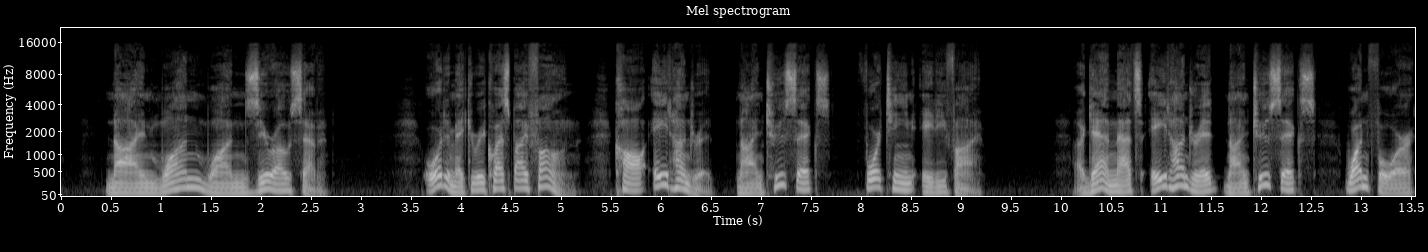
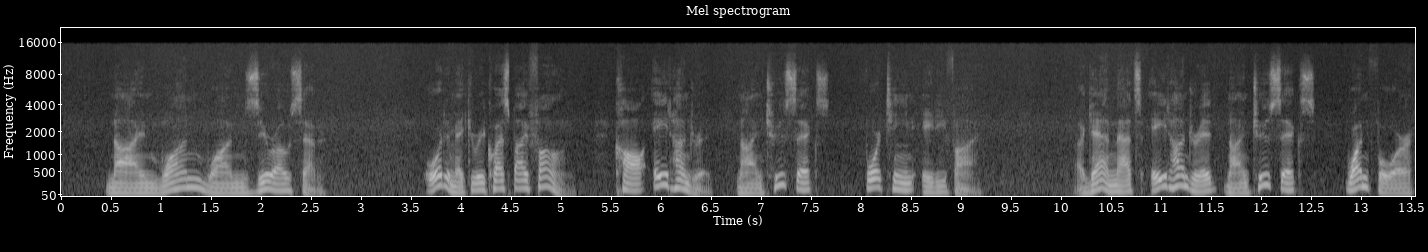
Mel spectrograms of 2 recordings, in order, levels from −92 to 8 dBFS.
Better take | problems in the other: first | hiss; noticeable; throughout; 20 dB below the speech

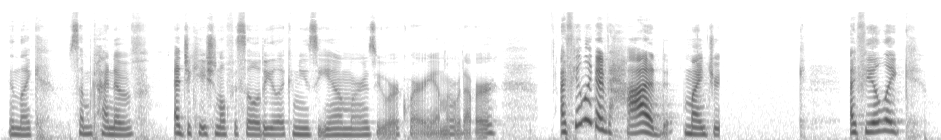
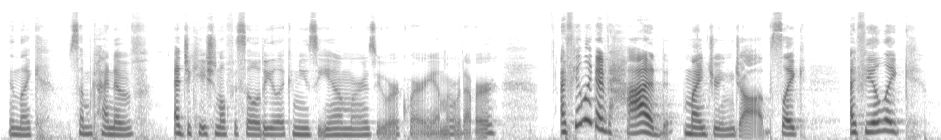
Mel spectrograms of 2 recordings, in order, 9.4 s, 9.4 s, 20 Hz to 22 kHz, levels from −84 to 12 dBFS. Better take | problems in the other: second | audio cutting out; at 7 s for 1 s

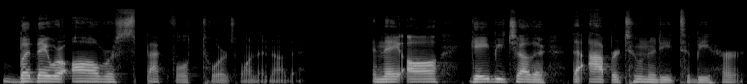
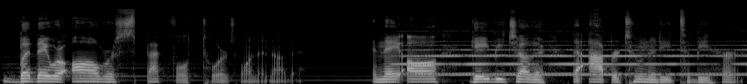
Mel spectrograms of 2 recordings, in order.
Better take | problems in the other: first | background music; loud; throughout; 6 dB below the speech

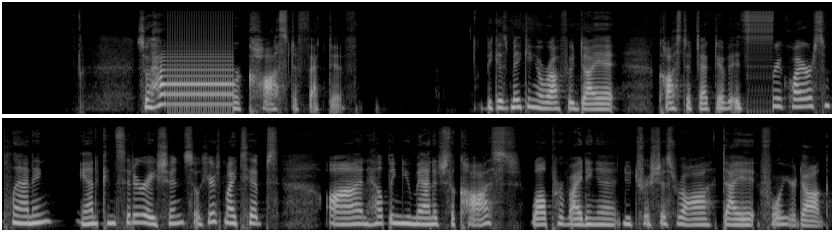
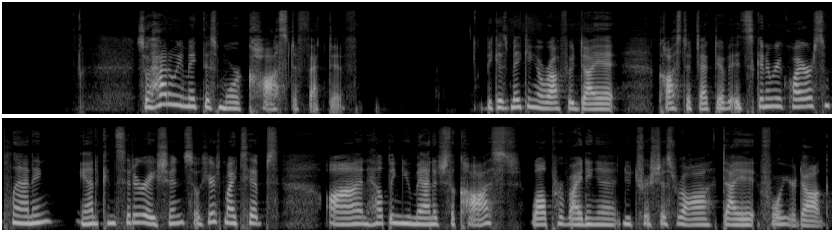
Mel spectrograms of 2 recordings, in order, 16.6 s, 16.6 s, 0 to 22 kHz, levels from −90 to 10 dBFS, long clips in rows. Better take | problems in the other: second | audio freezing; at 1.5 s for 0.5 s and at 7.5 s

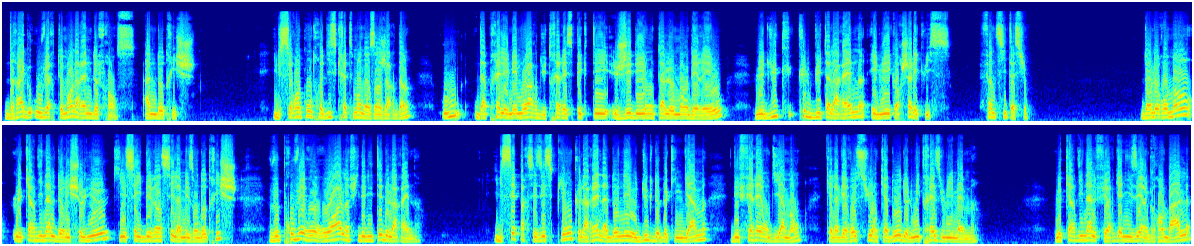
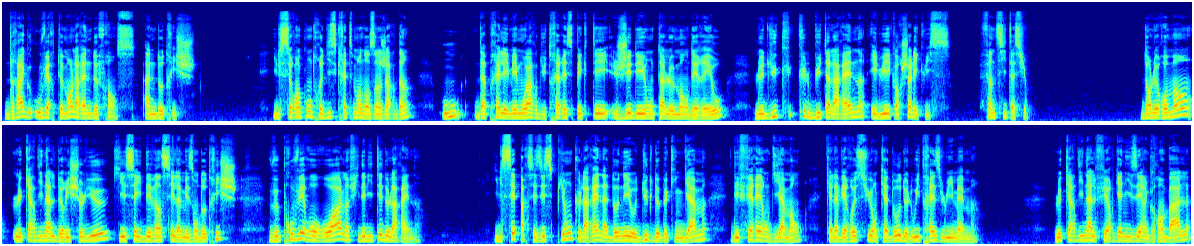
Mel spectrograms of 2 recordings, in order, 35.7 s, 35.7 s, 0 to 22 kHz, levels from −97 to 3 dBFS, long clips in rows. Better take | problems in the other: second | distortion; heavy; 19% of the sound clipped

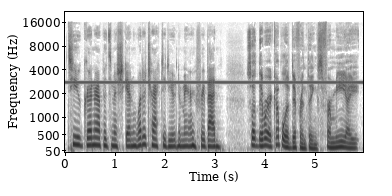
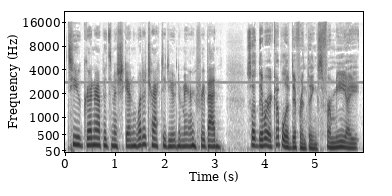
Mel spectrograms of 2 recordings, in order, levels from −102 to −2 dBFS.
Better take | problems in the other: second | high-pitched whine; loud; throughout; 3 kHz, 8 dB below the speech; faint in the second

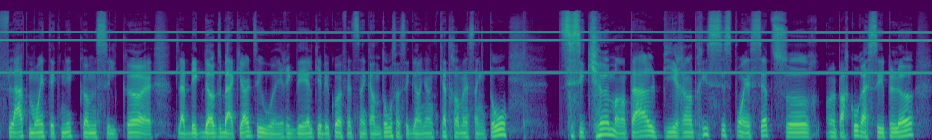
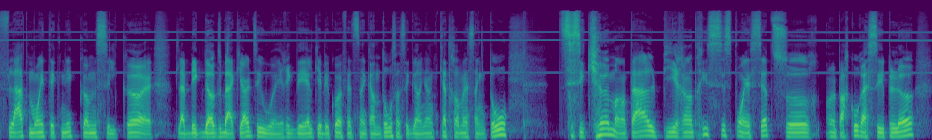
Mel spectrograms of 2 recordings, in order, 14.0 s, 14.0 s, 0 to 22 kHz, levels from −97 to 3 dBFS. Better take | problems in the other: second | high-pitched whine; loud; throughout; 6.5 kHz, 7 dB below the speech; faint in the second

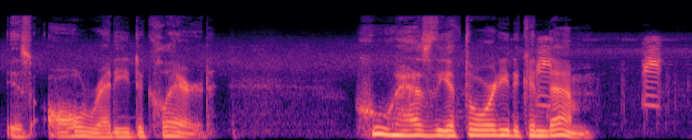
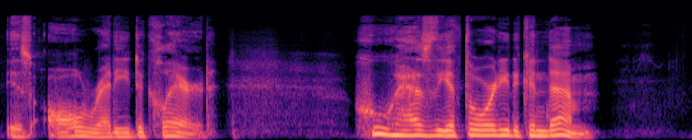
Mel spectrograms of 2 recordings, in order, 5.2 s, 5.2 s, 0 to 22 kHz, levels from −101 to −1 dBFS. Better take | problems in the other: second | animal sounds; loud; throughout; 6 dB below the speech

